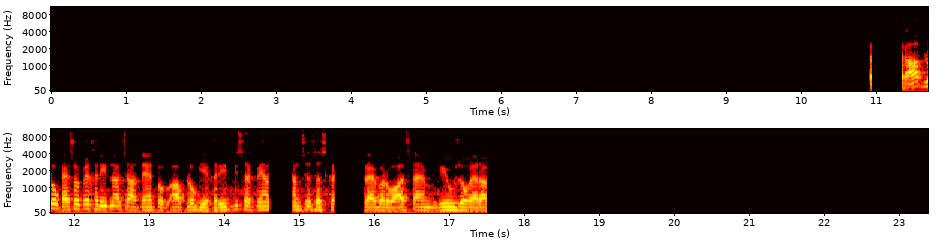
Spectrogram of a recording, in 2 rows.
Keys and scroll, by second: 9.5 space, 11.7 space, 14.9 space, 17.8 space, 19.2 c.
